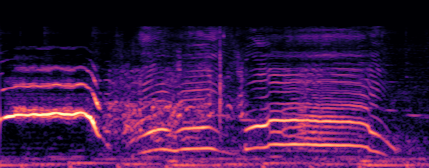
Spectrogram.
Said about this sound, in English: Hey, do you want to scream into a pillow? Scream into it right now.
